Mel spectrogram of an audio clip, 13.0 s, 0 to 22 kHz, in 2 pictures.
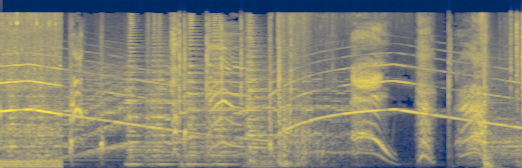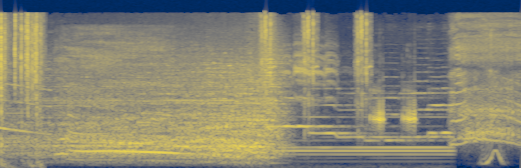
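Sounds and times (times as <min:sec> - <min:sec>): sharp clicks: 0:09.8 - 0:11.3.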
